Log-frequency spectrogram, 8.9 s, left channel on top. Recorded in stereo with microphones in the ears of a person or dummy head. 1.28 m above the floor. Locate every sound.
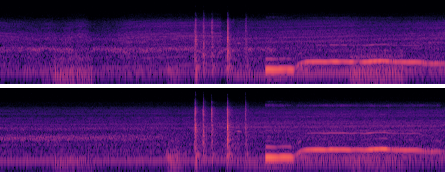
3.9 s a squeak: 35° right (ahead or behind), 0.9 m
5.3 s singing: 75° right (ahead or behind), 1.4 m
